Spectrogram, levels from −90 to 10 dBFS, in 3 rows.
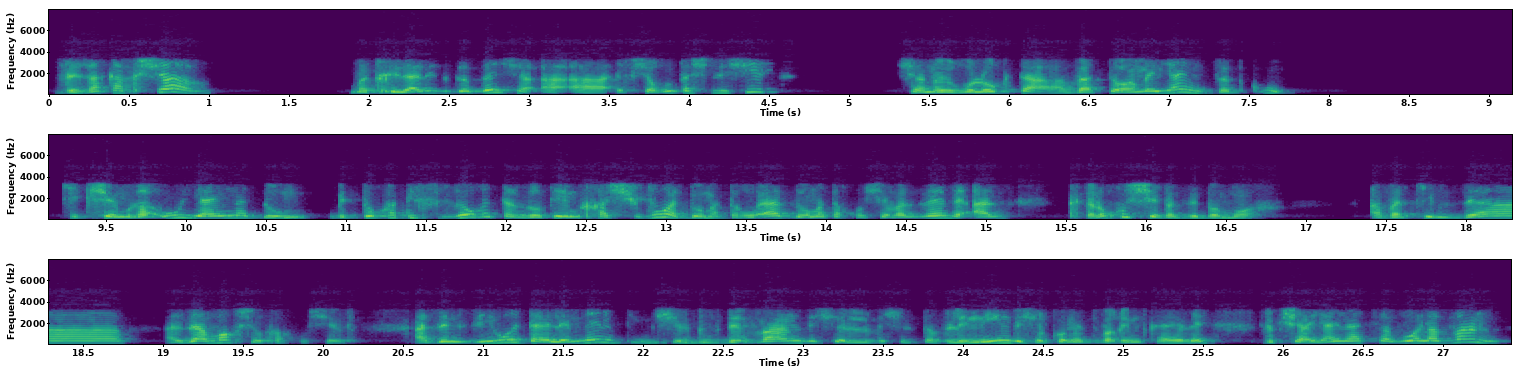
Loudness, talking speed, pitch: -19 LUFS, 135 wpm, 285 Hz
